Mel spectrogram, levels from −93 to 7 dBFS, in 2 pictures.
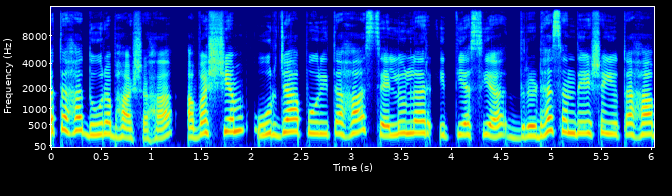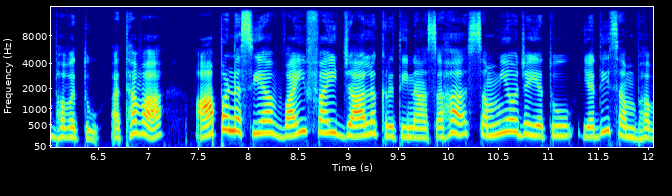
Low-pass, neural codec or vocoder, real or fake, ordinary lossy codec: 14.4 kHz; none; real; none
